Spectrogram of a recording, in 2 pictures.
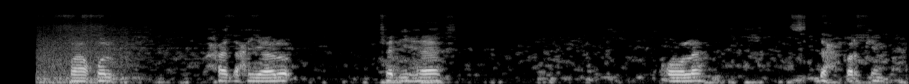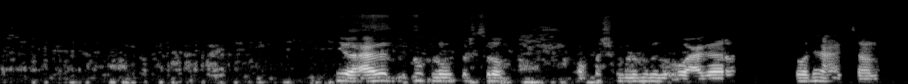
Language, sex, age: Somali, male, 18-24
